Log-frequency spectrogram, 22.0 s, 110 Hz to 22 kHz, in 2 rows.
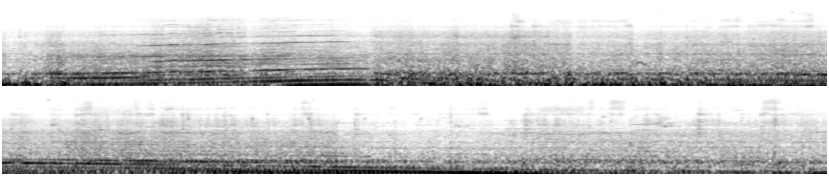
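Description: Cabin sound of a 2009 Shelby GT500's supercharged V8 running at highway speed. It carries a rising whine as the car accelerates over the first few seconds, then drones steadily. Near the end the engine note fades as the car eases off and slows down.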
